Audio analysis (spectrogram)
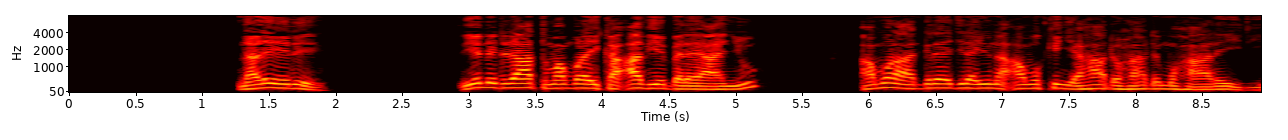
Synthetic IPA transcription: naɾeɾe | nienedeɾaːtomamoɾaikaʔaðiembɛɾɛjaɲu | amoɾaːɡeɾɛd͡ʑiɾaiɲuna̰ʔamokeɲiaɦadoɦademoɦaːɾeiɾiɛ

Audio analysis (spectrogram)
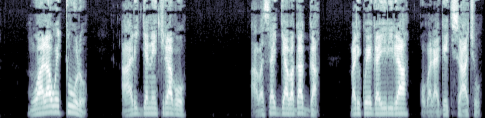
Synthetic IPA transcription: muwaːlawe̞tːuːlo̞̰ | aliɟːane̞ːciɾaβo̞ | a̰βasaɟːaːβaɡaɡːa̰ | βalikwe̞ːɡajiɾiɾa | oβa̰la̰ɡe̞ːci̥saːco̞̰

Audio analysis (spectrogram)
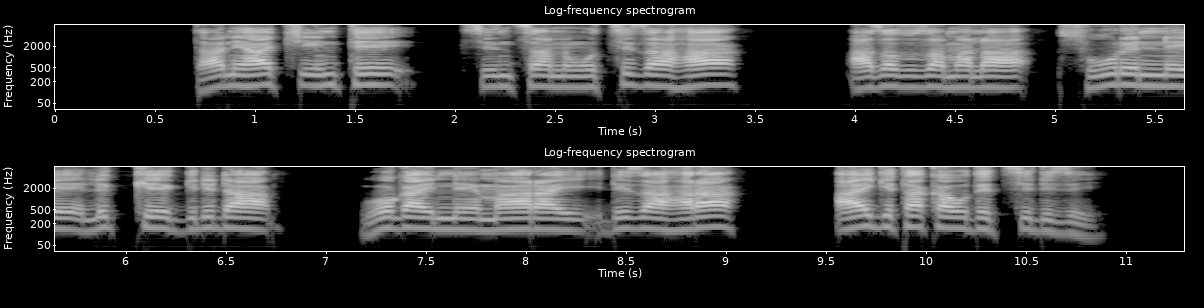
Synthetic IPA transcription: t̪ɐnɪhɐt͡ʃːɪɪnt̪ːɛ | sɪnt͡sːɐnwɔt͡sːɪzɐɦɐ | ʔɐzɐzɔzɐmɐlɐsuːɾɛnːɛlɪkːeːɡɪd̪ɪd̪ɐ | wɔɡɐjnːɛmaːɾɐjd̪ɪzɐɦɐɾɐ | ɐjɡɪt̪ɐkɐwɔt̪̬ɛt͡sːɪd̪ɪzḛ

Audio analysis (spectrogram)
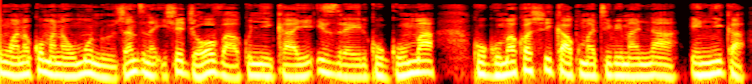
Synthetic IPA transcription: imwanako̞manawe̞mun̤uʐanzinaʔiʃed͡ʒe̞ɦo̞vʱakuɲikaje̞ʔis̬rae̞rikuɡʱumakuɡʱumakwaʂikakumatiʋimaɲae̞ɲiːka

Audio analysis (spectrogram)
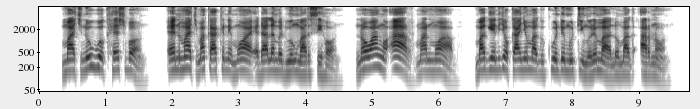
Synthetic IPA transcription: mat͡ʃnowokhɛʃbɔn | ɛnmat͡ʃmakaknɪmɔaɛdalamadwoŋmarsɪɦɔ̰nː | ɔwaŋɔʔarmanmɔa̰b̚ | maɡɪnd͡ʒɔkaɲɔmaɡkwondemotiŋoɾemalomaɡarnɔ̰n

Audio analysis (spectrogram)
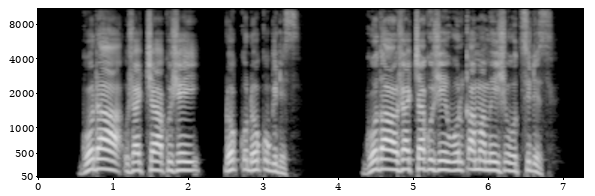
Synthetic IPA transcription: ɡɔd̪aːʔʊʃ̬ɐt͡ʃːaːkʊʃ̬ɛj | ɗɔkʼːɔɗɔkʼːɔɡɪd̪ɛs | ɡɔd̪aːʊʃ̬ɐt͡ʃːɐk̬ʊʃ̬ɛjwɔlkʼːɐmɐmiːʃo̞ːt͡sːɪd̪ɛs

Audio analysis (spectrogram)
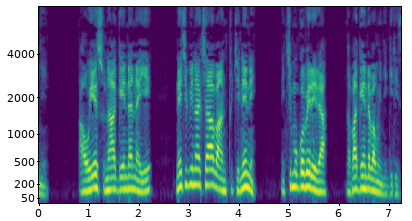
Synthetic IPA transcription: ɲḛ | awo̞je̞sunaːɡe̞ːndanaje̞ | ne̞ːciβiːnacaːβaːntucine̞ne̞ | nicimuɡo̞βe̞ɾe̞ɾa | ŋɡaβaɡe̞ːndaβamuɲiɟiɾiza

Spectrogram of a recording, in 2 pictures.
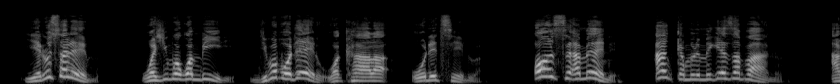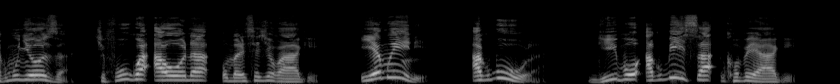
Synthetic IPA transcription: jɛɾusalɛmu | wat͡ʃimwak̬wambiɗḭ | ndipɔpɔtɛɾɔ̰wakʰala | wʔɔɗɛt͡sʰɛːɗwa̰ | ɔnsɛamɛnɛ̰ | aŋkamulɛmɛk̬ɛzapa̰ːnɔ | akumuɲɔza̰ | t͡ʃifuk̬waʔaɔnaumalɛsɛt͡ʃɔkwaːkɛ̰ | ijɛmwinḭ | ak̬uɓula̰ | ndipɔʔakuɓisaŋkʰɔpɛjaːkɛ̰

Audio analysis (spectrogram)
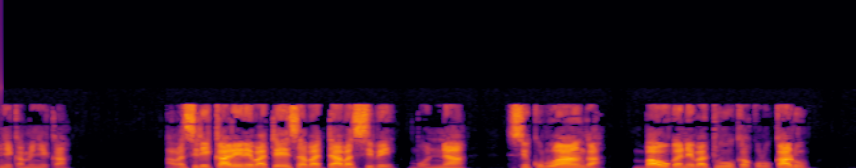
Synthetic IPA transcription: ɲekameɲe̞̰ka̰ | a̰βasiɾikale̞neβate̞ːsaβatːaːβasiβe̞ | βo̞̰nːa | sikulwaːŋɡa̰ | βawuɡaneβatuːkakulukalu

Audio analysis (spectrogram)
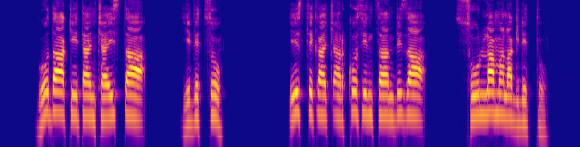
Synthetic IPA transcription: ɡɔd̪aːkiːt̪ɐnt͡ʃːɐjɪst̪ːɐ | jɛd̪ɛt͡sːɔ | ʔɪst̪ːɪkɐt͡ʃʼɐɾkːɔsɪnt͡sːɐnd̪ɪzɐ | suːlːɐmɐlɐɡɪd̪ɪt̪ːɔ̰

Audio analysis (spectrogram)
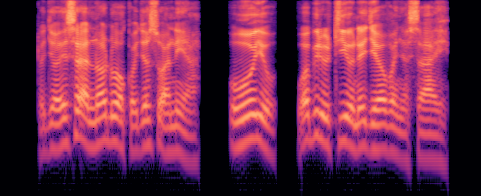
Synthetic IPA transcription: tɔd͡ʒɔɪsɾaɛlnɔdwɔkɔd͡ʒɔswanɪa | oojo | wʔabiɾotioned͡ʒɛhɔvaɲasajḛ

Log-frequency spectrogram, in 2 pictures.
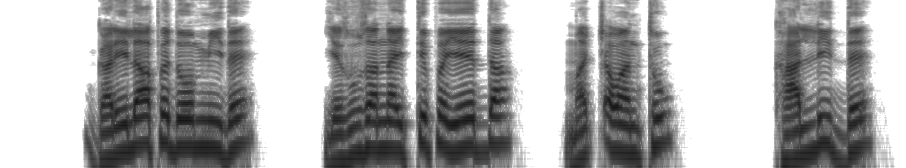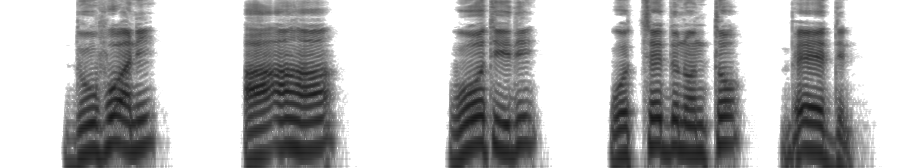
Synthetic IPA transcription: ɡɐliːlaːpːɛd̪o̞ːmːiːd̪ɛ | jɛsuːs̬ɐnːɐɪt̪ːɪpːɛje̞ːd̪ːɐ | mɐt͡ʃʼːɐwɐnt̪ːʊ | kʰaːlːiːd̪ːɛ | d̪uːfʊwɐnɪ | aːʔɐhaː | wo̞ːt̪iːd̪ɪ | wɔt͡sːe̞ːd̪ːɪnɔnt̪ːɔ | bɛʔe̞ːd̪ːɪn

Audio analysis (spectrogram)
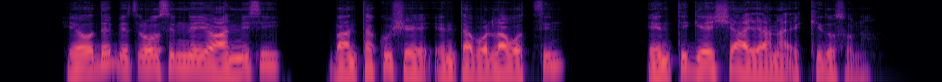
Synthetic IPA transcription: hɛɔd̪ɛpʼɛt͡sʼɪɾo̞ːsɪnːɛjɔhanːɪsɪ | bɐnt̪ːɐkʊʃɛʔɪnt̪ːɐbɔlːɐwɔt͡sːɪn | ɛnt̪ːɪɡe̞ːʃːɐːjːaːnɐ̰ʔɛkːɪd̪ɔsɔnɐ̰

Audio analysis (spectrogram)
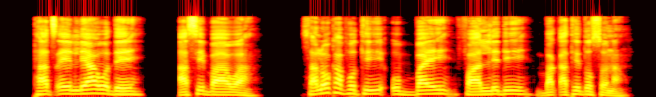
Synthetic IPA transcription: t̪ɐt͡sʼe̞ːlːɪjaːwɔd̪ɛ | ɐsɪbaːwa̰ː | sɐlɔkɐpɔt̪ɪʊbːɐjfaːlːɪd̪ɪbɐkʼɐt̪ɪd̪ɔsɔnɐ̰

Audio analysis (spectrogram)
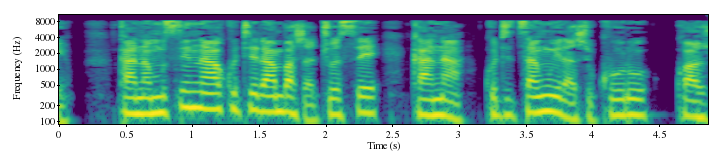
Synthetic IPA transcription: kanamusinakutiɾambaʐat͡ʃo̞se̞ | kanakut̬it͡samwiɾaʐikʰuɾu | kwaʐo

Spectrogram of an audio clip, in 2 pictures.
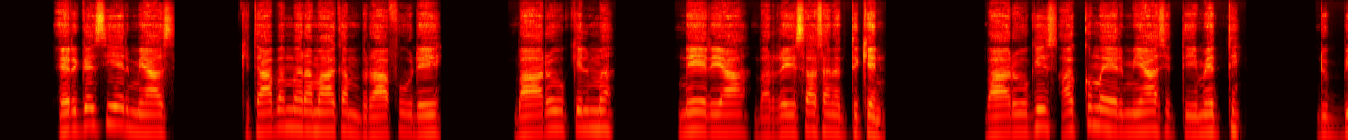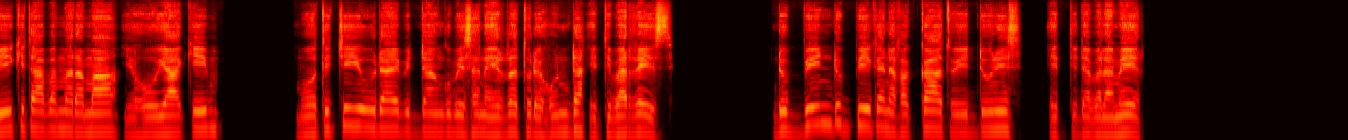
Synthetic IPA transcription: ʔɛɾɡɐs̬iɛɾmɪjaːs | kɪt̪aːbɐmɐɾɐmaːkɐnbɪɾaːfuːᶑe̞ː | baːɾuːkʼɪlmɐ | neːɾɪjaːbɐrːe̞ːsːaːs̬ɐnɐt̪ːɪkɛnː | baːɾuːk̬ɪsɐkːʊmɐɛɾmɪjaːs̬ɪt̪ːɪːmɛt̪ːɪ | d̪ʊbːiːkɪt̪aːbɐmɐɾɐmaːjɛhoːjaːkʼiːm | mo̞ːt̪ɪt͡ʃːɪjuːd̪aːjbɪd̪ːaːŋɡʊbɛs̬ɐnɐɪrːɐt̪ʊɾɛɦʊnd̪ɐɪt̪ːɪbɐrːe̞ːsːɛ̥ | d̪ʊbːiːnd̪ʊbːiːkɐnɐfɐkːaːt̪ʊɛd̪ːuːnɪs | ɪt̪ːɪd̪ɐbɐlɐmeːɾɐ̥

